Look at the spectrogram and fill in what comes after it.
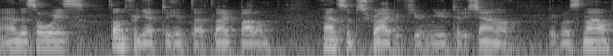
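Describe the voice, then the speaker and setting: A man at a moderate pace with a Swedish accent, very deep, low pitch and fairly even intonation. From Sweden. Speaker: metal YouTuber. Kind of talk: Q&A video monologue.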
